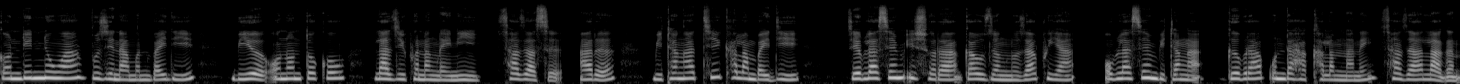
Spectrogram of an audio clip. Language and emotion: Bodo, neutral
